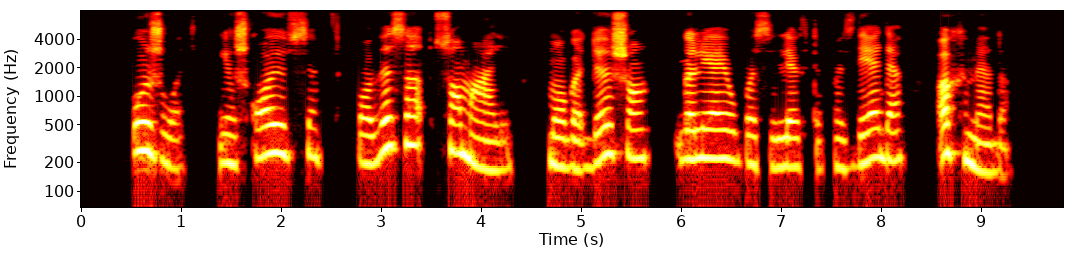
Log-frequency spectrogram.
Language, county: Lithuanian, Alytus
